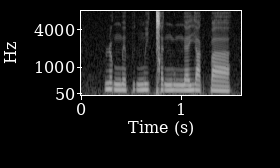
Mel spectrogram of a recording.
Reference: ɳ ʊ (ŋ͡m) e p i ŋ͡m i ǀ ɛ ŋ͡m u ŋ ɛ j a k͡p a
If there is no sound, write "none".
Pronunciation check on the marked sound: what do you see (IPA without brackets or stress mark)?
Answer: ŋ͡m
